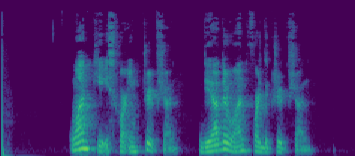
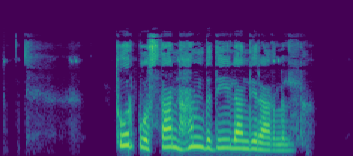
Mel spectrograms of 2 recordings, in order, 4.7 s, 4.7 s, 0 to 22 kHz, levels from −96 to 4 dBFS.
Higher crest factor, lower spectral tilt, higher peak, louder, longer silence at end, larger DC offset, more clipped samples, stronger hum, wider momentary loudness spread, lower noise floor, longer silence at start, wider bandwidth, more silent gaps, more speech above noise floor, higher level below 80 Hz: about the same, 22 dB vs 20 dB; first, -6 dB/octave vs -4 dB/octave; second, -10 dBFS vs -2 dBFS; second, -29 LUFS vs -19 LUFS; about the same, 0.6 s vs 0.65 s; neither; neither; neither; first, 18 LU vs 14 LU; first, -84 dBFS vs -60 dBFS; second, 0.05 s vs 0.35 s; first, 16.5 kHz vs 9.4 kHz; second, none vs 1.25-1.37 s; first, 55 dB vs 41 dB; first, -54 dBFS vs -70 dBFS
